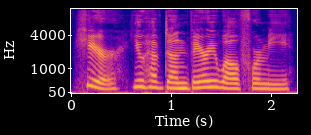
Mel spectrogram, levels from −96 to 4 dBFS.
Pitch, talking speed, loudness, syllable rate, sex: 225 Hz, 210 wpm, -15 LUFS, 4.8 syllables/s, female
